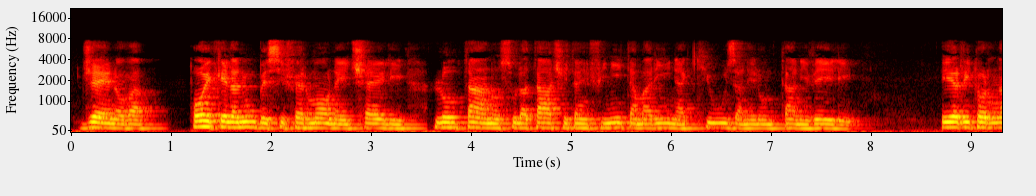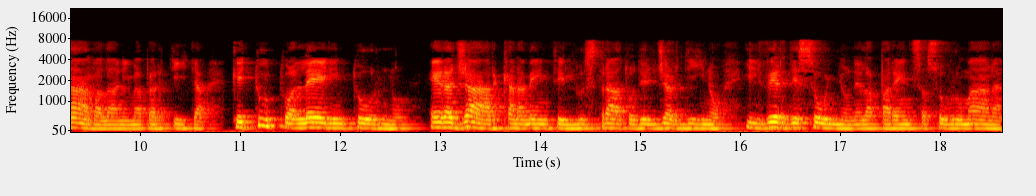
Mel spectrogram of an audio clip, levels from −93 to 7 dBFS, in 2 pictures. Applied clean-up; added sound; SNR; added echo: neural mask model Resemble Enhance denoiser.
